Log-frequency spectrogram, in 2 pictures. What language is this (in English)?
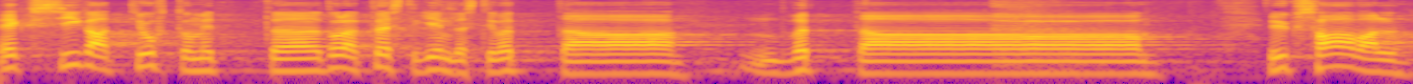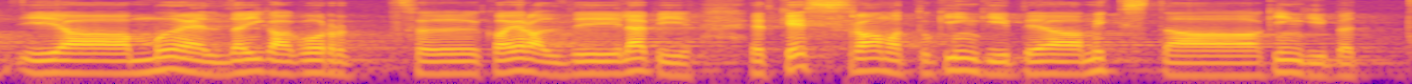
Estonian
